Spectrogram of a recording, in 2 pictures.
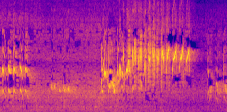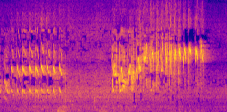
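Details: Horsfield's bush lark singing lively to train other larks: alternating phrases of quick, evenly repeated two-tone notes and high, rapid buzzy trills, repeated over about nine seconds with short gaps.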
